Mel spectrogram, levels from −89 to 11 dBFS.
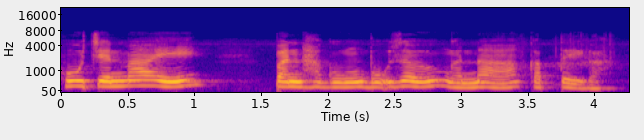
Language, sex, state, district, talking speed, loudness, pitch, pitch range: Wancho, female, Arunachal Pradesh, Longding, 155 wpm, -15 LUFS, 195 Hz, 180-215 Hz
